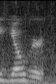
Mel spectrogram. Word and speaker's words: yogurt: me how to say yogurt oh my God it's okay it's a short o and apparently they abandon the r and then he's talking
